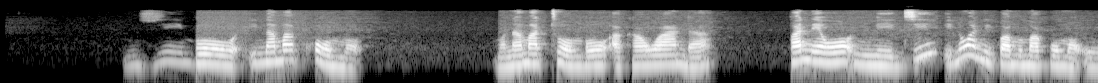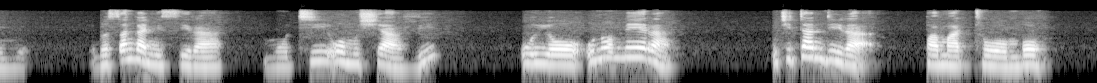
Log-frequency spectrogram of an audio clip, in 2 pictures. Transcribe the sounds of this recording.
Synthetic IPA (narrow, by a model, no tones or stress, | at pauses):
nʐimbo̞inamakʰo̞mo | munamatʰo̞mbo̞ʔakawanda | pane̞wo̞mitʰiino̞wanikwamumako̞mo̰ʔumu | uno̞saŋɡanisira | mutʰiwo̞muʃavi | ujo̞uno̞meɾa | ut͡ʃitandira̰ | pamatʰo̞ːmbo̞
